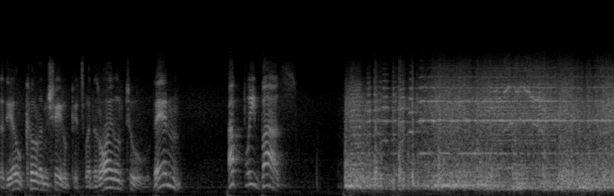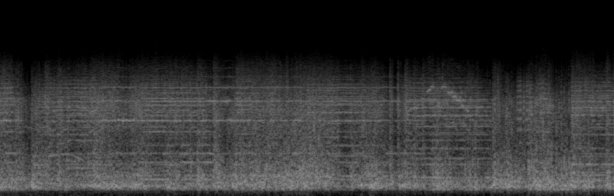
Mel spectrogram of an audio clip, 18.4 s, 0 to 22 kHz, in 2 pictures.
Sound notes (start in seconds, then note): 5.2 dramatic orchestral music; 5.2 gunfire; 16.5 grenade explodes; 18.2 dramatic orchestral music; 18.2 gunfire; 18.2 sounds of war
